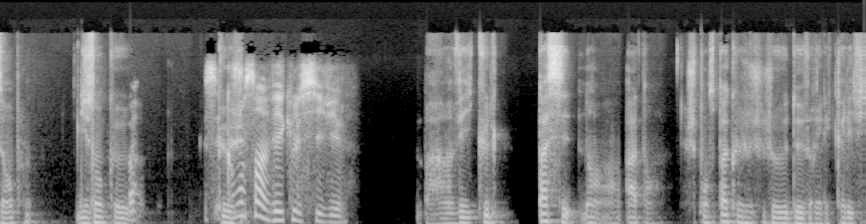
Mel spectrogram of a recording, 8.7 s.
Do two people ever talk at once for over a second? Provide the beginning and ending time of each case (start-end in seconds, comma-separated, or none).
none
